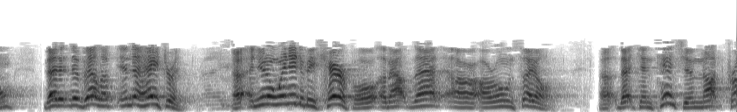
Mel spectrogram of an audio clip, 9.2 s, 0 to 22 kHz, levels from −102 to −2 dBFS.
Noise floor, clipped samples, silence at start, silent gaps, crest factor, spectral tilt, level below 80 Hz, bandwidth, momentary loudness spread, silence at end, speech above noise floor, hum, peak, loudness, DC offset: -48 dBFS; under 0.1%; 0 s; none; 20 dB; -8 dB/octave; -78 dBFS; 5 kHz; 10 LU; 0 s; 25 dB; none; -4 dBFS; -22 LUFS; under 0.1%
